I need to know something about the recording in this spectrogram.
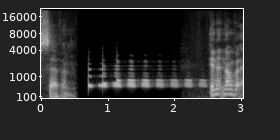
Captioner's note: electronic tones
